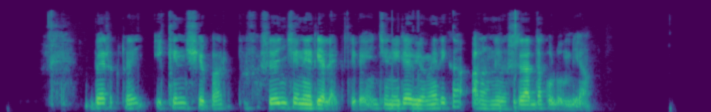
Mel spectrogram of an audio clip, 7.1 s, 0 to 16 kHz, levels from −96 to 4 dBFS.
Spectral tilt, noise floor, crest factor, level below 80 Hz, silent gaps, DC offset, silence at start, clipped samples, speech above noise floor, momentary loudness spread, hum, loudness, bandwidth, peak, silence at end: -5 dB/octave; under -90 dBFS; 22 dB; -64 dBFS; none; under 0.1%; 0.45 s; under 0.1%; over 65 dB; 17 LU; none; -25 LUFS; 11.5 kHz; -6 dBFS; 1.2 s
